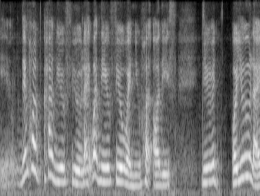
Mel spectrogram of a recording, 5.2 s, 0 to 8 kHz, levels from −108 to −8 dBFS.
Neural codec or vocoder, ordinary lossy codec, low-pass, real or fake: codec, 16 kHz, 4.8 kbps, FACodec; none; none; fake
